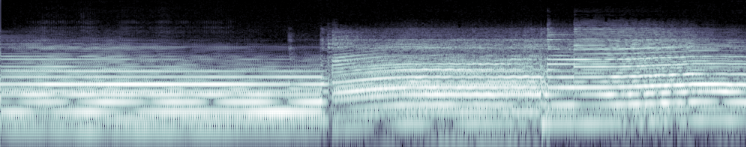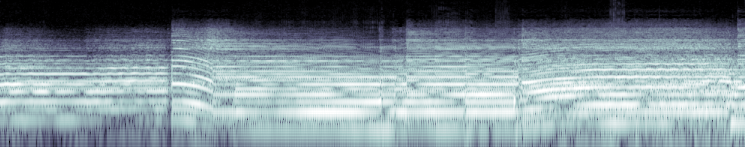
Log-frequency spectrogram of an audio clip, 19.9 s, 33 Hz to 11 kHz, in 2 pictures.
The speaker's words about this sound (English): but you can play it down on this low neck too, on the C6 neck, and get like just really almost like deep fuzz kind of vibes.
